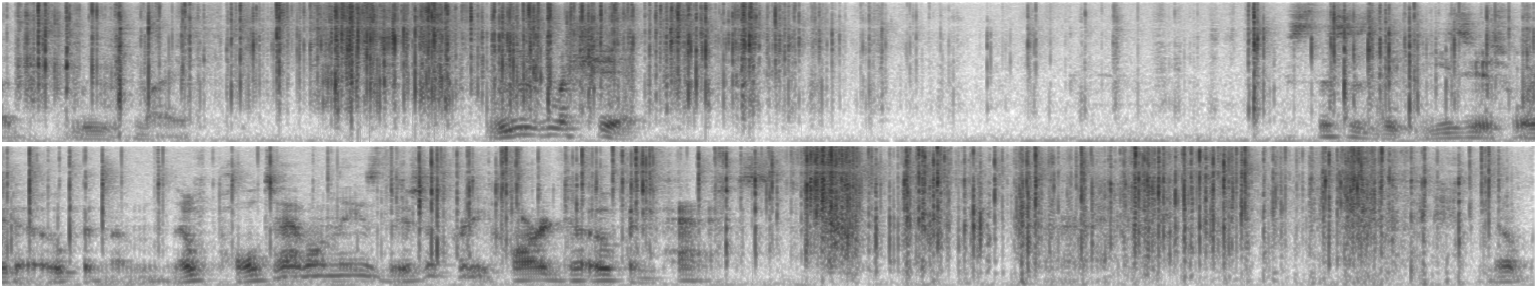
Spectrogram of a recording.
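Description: A foil wrapper crinkles and tears as it is opened by hand.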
